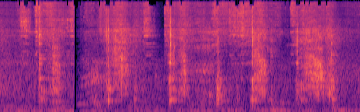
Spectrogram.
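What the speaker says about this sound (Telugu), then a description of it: "యాడ్ చేసుకొని రెండింటిని బాగా ఫ్రై చేసుకోవాలన్నమాట" Rice and lentils being dry-fried together in a pan while a utensil scrapes and stirs, producing steady close rasping and clinking with a few sharper knocks, no voices.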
